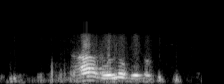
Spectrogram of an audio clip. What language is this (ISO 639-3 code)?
guj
